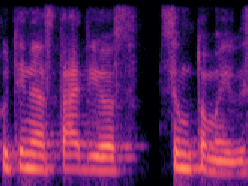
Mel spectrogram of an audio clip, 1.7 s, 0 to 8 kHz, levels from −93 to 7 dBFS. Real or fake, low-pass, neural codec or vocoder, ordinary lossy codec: real; 7.2 kHz; none; Opus, 64 kbps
